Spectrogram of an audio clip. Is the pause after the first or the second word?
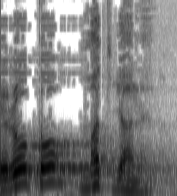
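first. The pause comes after the first word.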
